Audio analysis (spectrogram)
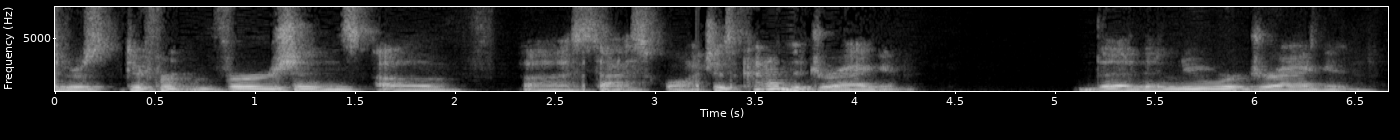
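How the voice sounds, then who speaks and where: A man's voice: on the low side, darkish tone, rough recording. A man co-hosting a podcast in casual chat, rambling and swearing as he jokes, speaking over a video call. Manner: rambling, profane and joking. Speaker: podcast co-host. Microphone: video call over a mobile hotspot.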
